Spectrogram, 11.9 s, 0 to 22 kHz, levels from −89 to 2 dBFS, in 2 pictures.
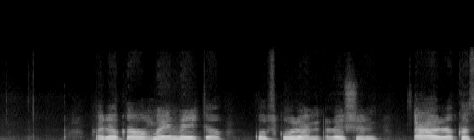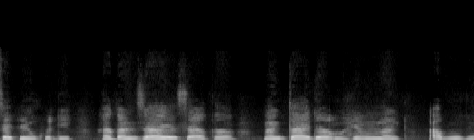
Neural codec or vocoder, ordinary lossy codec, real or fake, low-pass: codec, 44.1 kHz, 2.6 kbps, DAC; none; fake; 14.4 kHz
